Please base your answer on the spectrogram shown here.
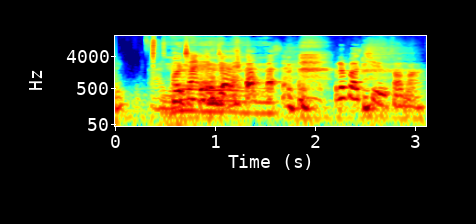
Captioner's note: laughing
